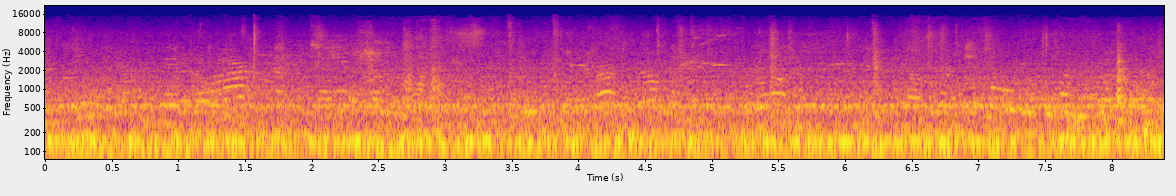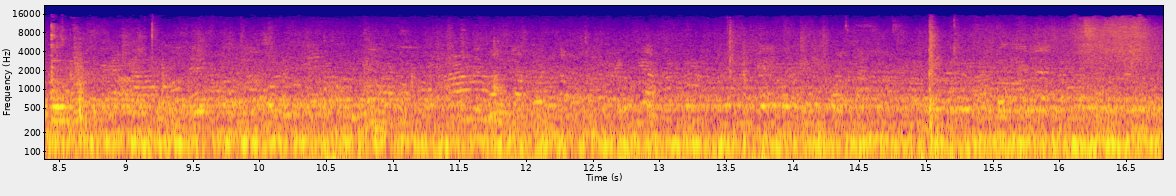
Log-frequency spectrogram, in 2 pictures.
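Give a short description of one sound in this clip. A wooden paddle scrapes and knocks against a large pot while stirring.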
